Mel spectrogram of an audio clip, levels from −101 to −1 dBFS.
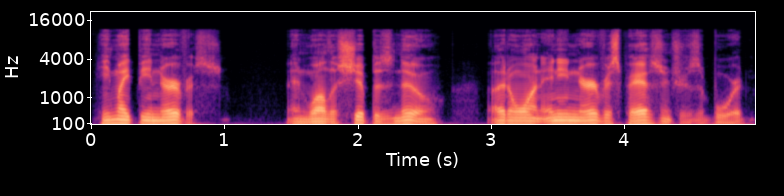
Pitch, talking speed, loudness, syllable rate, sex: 90 Hz, 205 wpm, -19 LUFS, 6.1 syllables/s, male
